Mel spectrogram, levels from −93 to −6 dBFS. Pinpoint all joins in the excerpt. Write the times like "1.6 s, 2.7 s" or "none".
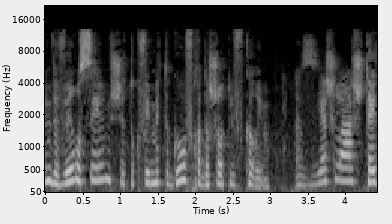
3.2 s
